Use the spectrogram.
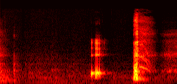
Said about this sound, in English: Man, I just like coughed in the microphone. Yeah, gosh.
